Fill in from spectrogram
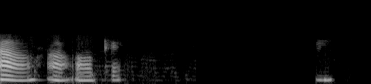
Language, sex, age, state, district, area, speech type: Malayalam, female, 18-30, Kerala, Ernakulam, urban, conversation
